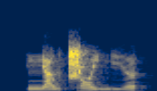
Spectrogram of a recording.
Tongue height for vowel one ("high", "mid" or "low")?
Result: low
